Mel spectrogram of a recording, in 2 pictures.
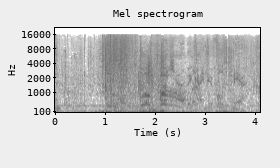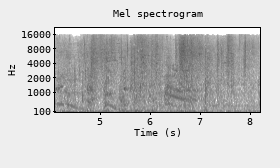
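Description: Weapons clash and magic bursts in a hectic fight.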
